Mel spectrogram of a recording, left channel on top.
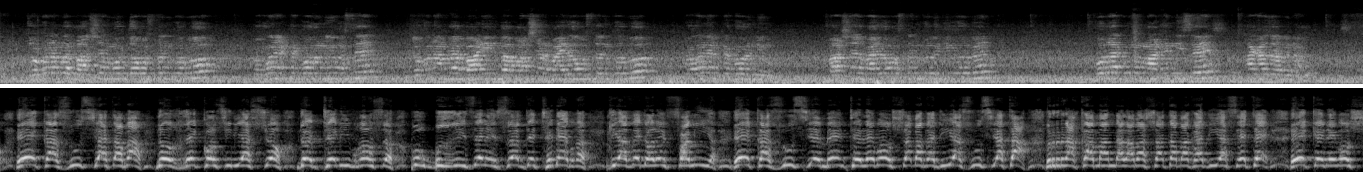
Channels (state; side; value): different; both; correlation 0.00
